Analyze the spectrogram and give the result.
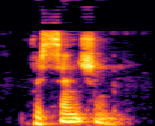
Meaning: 1. A census, an enumeration, a review, a survey 2. A critical revision of a text 3. A text established by critical revision
- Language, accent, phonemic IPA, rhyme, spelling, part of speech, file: English, Southern England, /ɹɪˈsɛnʃən/, -ɛnʃən, recension, noun, LL-Q1860 (eng)-recension.wav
